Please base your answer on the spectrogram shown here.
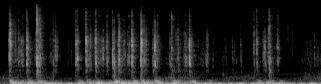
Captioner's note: typing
